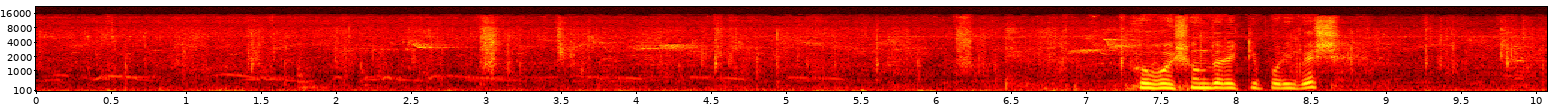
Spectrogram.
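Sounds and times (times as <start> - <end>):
wind rumble on microphone: 0.0 - 7.9
footsteps on concrete: 0.0 - 10.0.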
